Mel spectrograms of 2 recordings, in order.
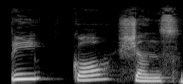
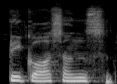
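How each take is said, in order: First: precautions drawn out very slowly, syllable by syllable; very slow sounding out. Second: Said in the usual way. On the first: Shown as a demonstration. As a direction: spell out precautions slowly as a teacher. (Precautions बहुत धीरे, अक्षर-अक्षर) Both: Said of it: "तो पूरी meaning बन गई".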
